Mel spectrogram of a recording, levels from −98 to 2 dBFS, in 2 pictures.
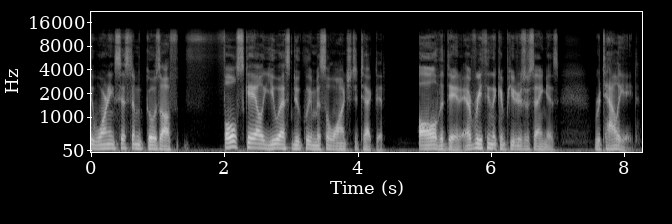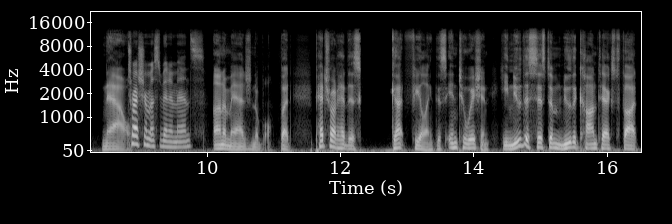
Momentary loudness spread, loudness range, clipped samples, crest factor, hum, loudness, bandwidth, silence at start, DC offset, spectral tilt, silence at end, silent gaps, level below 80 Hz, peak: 13 LU; 5 LU; under 0.1%; 18 dB; none; -27 LUFS; 13.5 kHz; 0 s; under 0.1%; -5.5 dB/octave; 0.05 s; none; -46 dBFS; -8 dBFS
